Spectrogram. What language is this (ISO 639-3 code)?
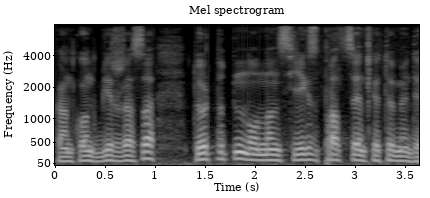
kaz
